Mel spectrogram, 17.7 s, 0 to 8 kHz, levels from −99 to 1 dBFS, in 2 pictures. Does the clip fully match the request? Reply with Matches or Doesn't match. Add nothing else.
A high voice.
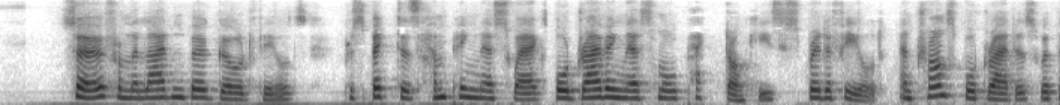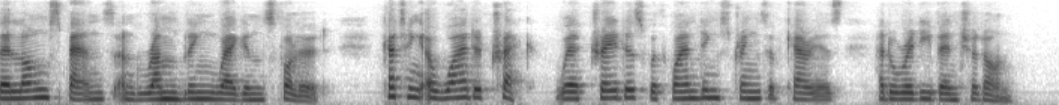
Matches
